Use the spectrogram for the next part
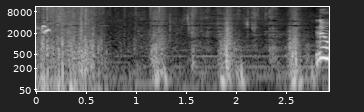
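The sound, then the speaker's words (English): A small bird chirps, then its wings beat in a run of soft, rhythmic flutters, fairly quiet, before another bright chirp at the end. “Go, little bird. Hurry.”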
